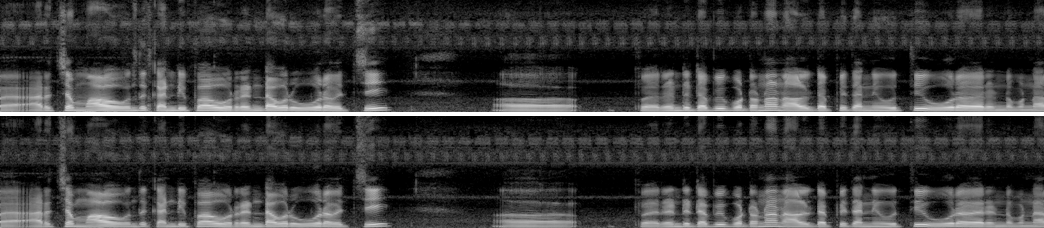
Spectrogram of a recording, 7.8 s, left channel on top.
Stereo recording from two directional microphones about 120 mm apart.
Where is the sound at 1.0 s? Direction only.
45° left (ahead or behind).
